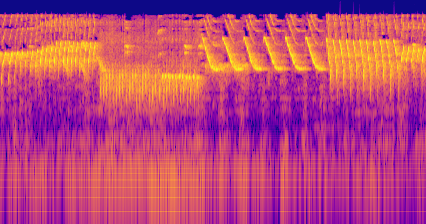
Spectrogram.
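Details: Canary song used as a lure to draw a female canary, loud and fast: long trills of repeated notes, a lower steady rolling trill, then rapid descending sweeps before high ringing trills resume.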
